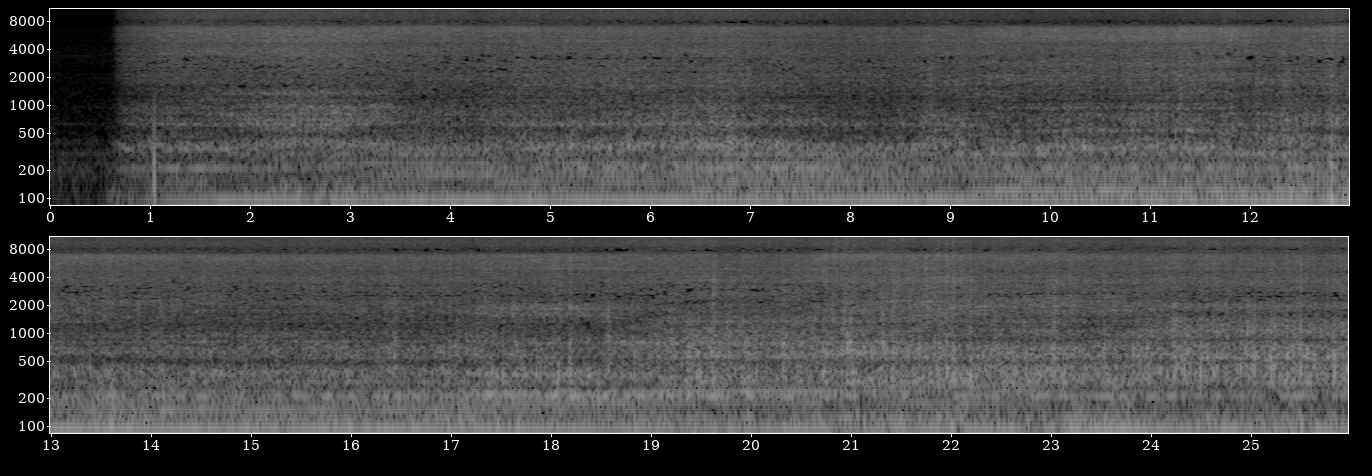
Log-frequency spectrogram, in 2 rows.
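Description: Aura Indigo 12D2 12-inch subwoofer, driven by an Aura Fireball D1 600 monoblock at full gain, playing a 30 Hz test tone. It comes on suddenly about a second in as a steady, loud low hum with a rushing noise over it.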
